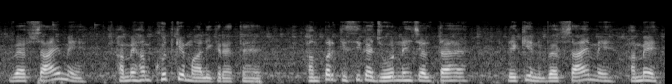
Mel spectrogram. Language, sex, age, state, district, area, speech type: Hindi, male, 18-30, Uttar Pradesh, Sonbhadra, rural, spontaneous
